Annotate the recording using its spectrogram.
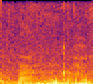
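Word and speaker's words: Van Gogh: I keep calling it Vangok, but it is Vango, isn't it? Everyone's saying Vango and I was like, I chose the wrong pronunciation.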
